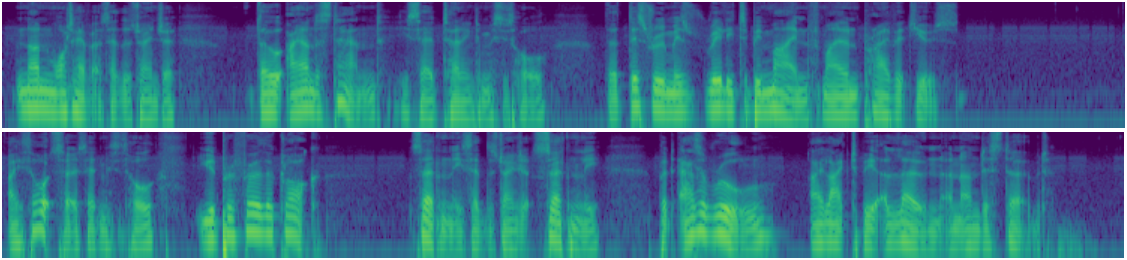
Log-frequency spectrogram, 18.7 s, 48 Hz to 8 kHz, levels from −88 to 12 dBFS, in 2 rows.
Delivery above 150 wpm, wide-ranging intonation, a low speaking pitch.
Yes: average, 165 wpm; wide, 5.8 semitones; very low, 95 Hz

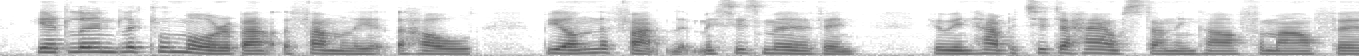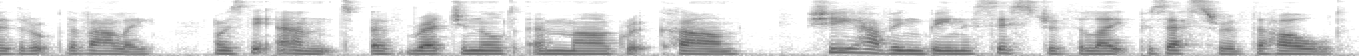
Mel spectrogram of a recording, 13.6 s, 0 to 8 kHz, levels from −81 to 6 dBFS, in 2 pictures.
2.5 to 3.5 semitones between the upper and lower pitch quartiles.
Yes: average, 2.9 semitones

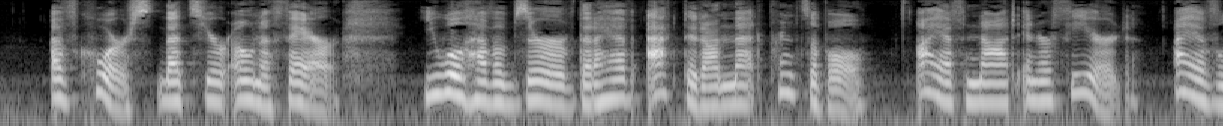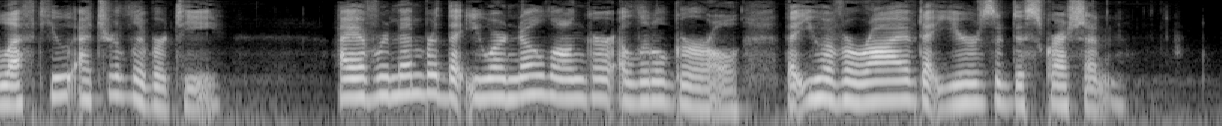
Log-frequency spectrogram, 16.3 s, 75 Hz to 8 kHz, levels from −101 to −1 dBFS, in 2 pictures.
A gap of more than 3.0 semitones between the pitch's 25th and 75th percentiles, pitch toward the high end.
Yes: average, 3.7 semitones; high, 195 Hz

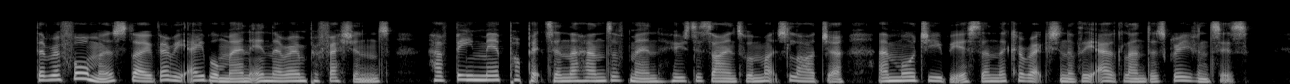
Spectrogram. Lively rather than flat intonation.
No: average, 4.1 semitones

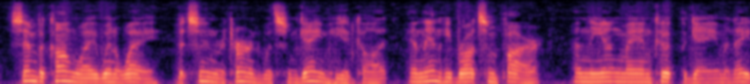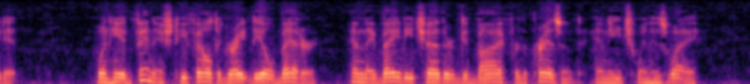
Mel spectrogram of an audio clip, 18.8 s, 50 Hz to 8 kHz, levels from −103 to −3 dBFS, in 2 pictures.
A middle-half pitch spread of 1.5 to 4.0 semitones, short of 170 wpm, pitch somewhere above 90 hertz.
No: narrow, 2.4 semitones; average, 175 wpm; medium, 140 Hz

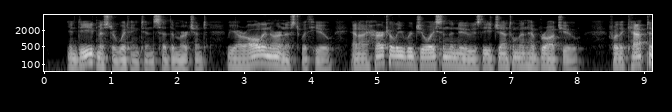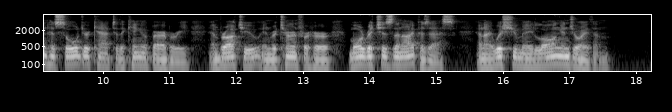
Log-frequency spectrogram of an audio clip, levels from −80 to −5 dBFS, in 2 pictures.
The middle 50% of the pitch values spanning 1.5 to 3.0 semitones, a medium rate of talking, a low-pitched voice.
No: average, 3.8 semitones; average, 190 wpm; very low, 85 Hz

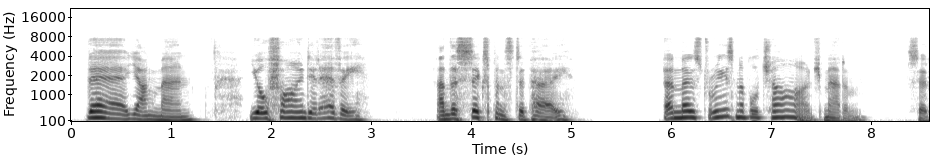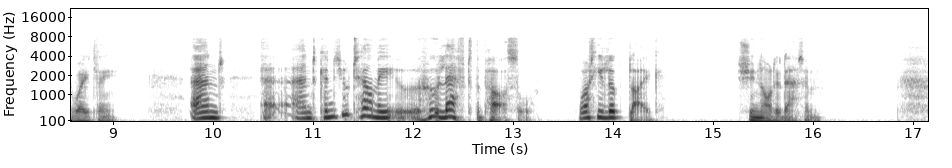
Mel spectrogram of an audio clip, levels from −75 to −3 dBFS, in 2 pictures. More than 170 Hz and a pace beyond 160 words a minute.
No: medium, 185 Hz; average, 140 wpm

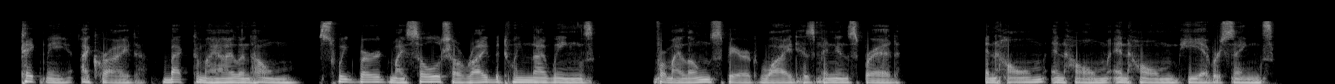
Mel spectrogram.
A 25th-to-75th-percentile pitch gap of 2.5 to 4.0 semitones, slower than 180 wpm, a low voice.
Yes: average, 3.4 semitones; average, 155 wpm; very low, 90 Hz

